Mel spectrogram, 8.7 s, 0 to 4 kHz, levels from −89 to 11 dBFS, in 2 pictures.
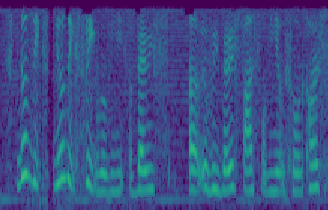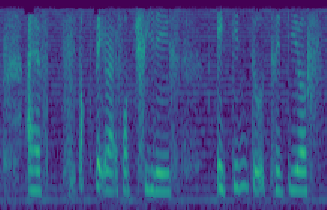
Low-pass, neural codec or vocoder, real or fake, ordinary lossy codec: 3.6 kHz; none; real; MP3, 32 kbps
